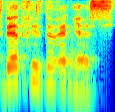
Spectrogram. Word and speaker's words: Béatrice de Reyniès: My name is Béatrice de Reyniès. It's a French name. – Oh, with a S at the end.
